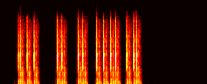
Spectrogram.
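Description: Typewriter keystroke sound effect: about fourteen sharp key strikes in five quick clusters over some two and a half seconds, accompanying a title logo typing onto the screen.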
